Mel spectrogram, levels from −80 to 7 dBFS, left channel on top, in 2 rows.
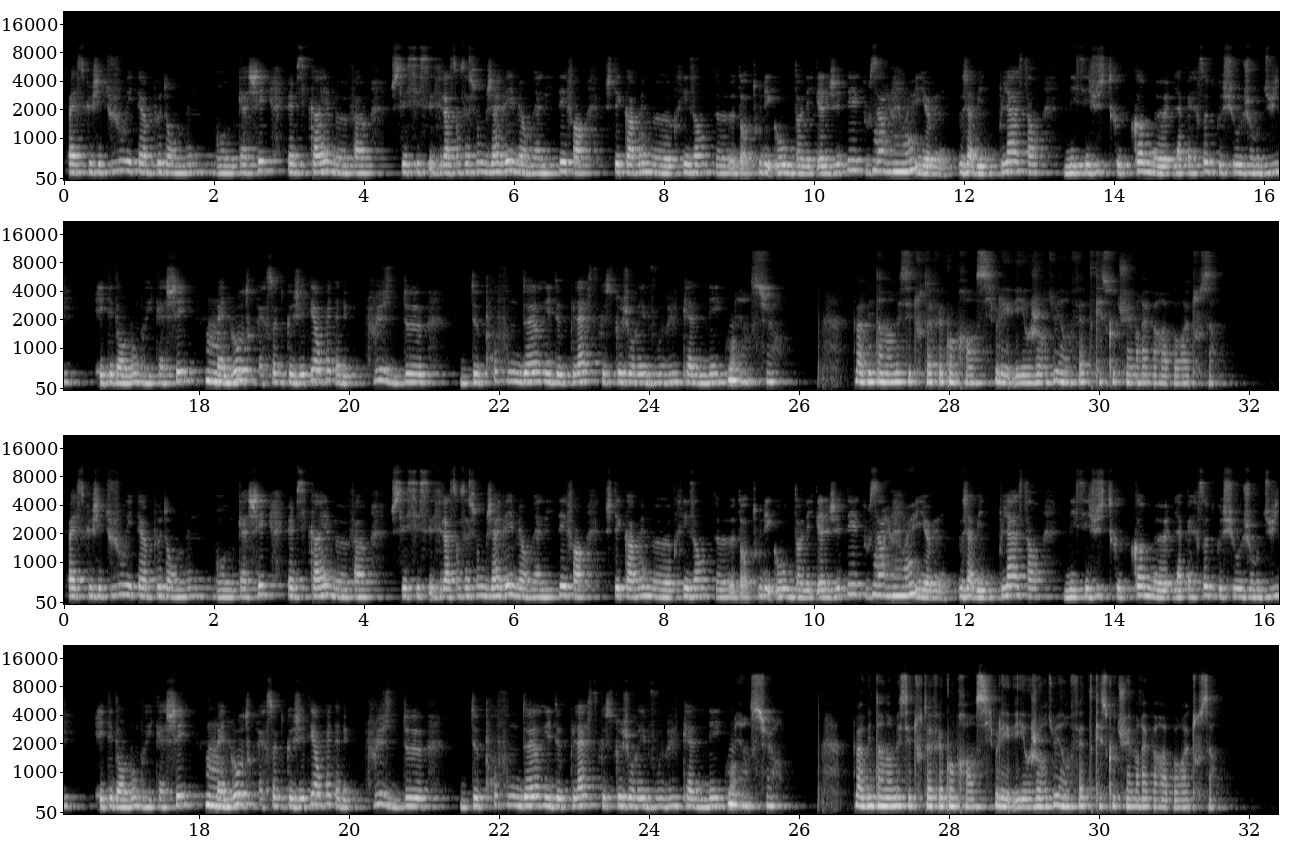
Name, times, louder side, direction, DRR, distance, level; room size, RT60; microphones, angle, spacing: voice 1, 0.1-6.9 7.3-13.0 13.3-16.2 16.6-17.8 18.2-20.0 20.3-21.0 21.5-25.2, right 1 dB, 15° right, 5 dB, 1.1 m, -19 dB
voice 2, 10.8-11.4 18.1-18.4 25.1-25.8 26.4-31.5, right 2 dB, 55° right, 9 dB, 0.8 m, -17 dB
9.9 x 9.9 x 4.6 m, 0.62 s
head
